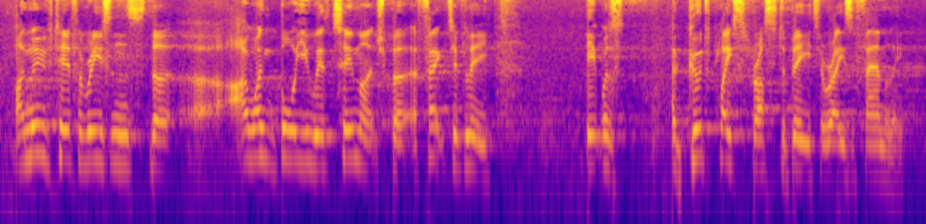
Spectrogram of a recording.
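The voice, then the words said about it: Southern English accent. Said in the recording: “as you can tell from my accent, I'm not Welsh. You know? I grew up down by Gatwick Airport”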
